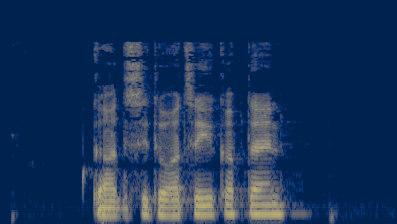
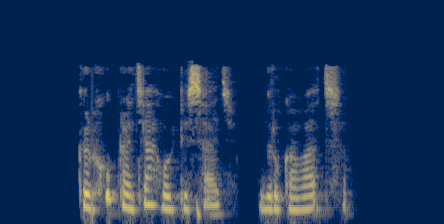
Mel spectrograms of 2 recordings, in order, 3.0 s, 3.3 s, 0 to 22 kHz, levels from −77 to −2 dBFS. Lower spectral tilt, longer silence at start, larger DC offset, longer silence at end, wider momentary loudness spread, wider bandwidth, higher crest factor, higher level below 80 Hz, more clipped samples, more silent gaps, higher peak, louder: about the same, -4.5 dB/octave vs -3.5 dB/octave; about the same, 0.7 s vs 0.6 s; neither; first, 0.85 s vs 0.7 s; second, 5 LU vs 10 LU; first, 11.5 kHz vs 8.4 kHz; about the same, 20 dB vs 20 dB; about the same, -60 dBFS vs -58 dBFS; neither; neither; second, -8 dBFS vs -4 dBFS; second, -27 LUFS vs -21 LUFS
